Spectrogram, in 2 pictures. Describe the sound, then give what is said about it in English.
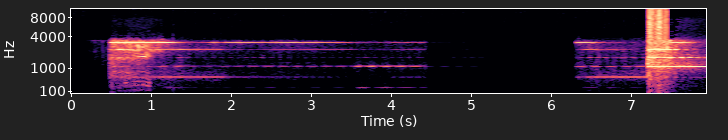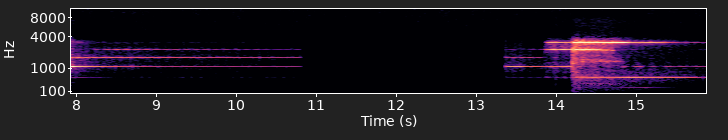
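Three bright chime strikes close a broadcast of the Tando Radio Show, ringing out with long, sustained tones, spaced several seconds apart, each one decaying slowly into silence. The middle strike lands with a sharp, loud attack. “Brother Braggs, if you would, if you don't mind chiming us out until we return tomorrow at 6 o'clock p.m. Eastern time for another broadcast of Tando Radio Show.”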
